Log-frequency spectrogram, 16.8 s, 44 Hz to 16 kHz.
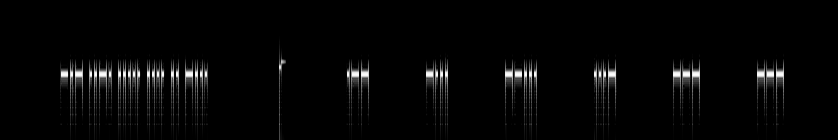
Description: Morse code, heard as a keyed tone, about 25 wpm, spaced as for 11 wpm, 700 Hz. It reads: KF5HIB WB7VOO
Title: USA Call Signs - 6 Characters - 8x Character Spacing - 25wpm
